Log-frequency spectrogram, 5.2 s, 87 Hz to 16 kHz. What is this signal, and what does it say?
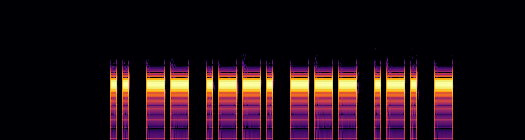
Morse code, heard as a keyed tone, about 20 wpm, 700 Hz. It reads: IMPORT
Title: Build A Word - 2 Letters At A Time - 6-Letter Words - 20wpm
